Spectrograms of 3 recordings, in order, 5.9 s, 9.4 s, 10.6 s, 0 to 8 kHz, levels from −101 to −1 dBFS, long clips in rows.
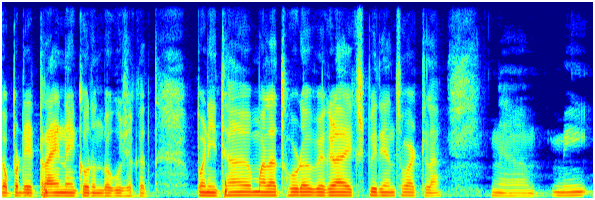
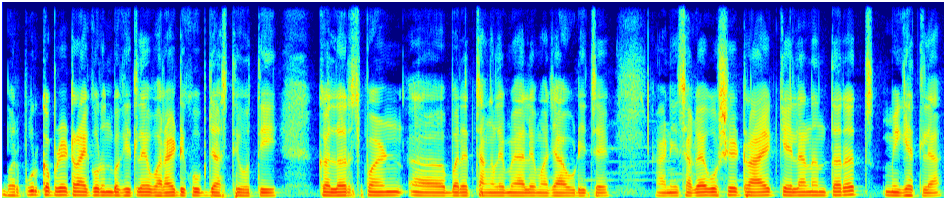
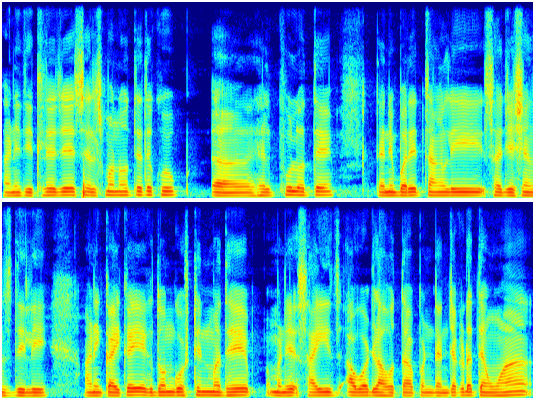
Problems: background sounds at intervals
